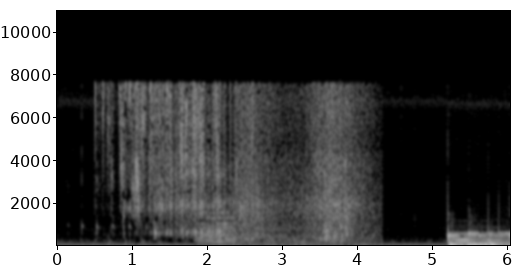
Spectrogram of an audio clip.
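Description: A few sharp clicks as a bottle is opened, then a steady splashing pour of liquid lasting a few seconds, which stops briefly before music begins.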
